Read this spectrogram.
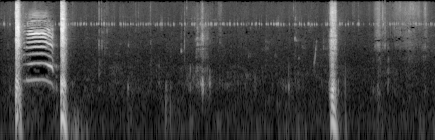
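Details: A goat being watered on a farm lets out a single loud, shaky bleat at the start, framed by sharp knocks and clatter, then mostly quiet with another knock later.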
